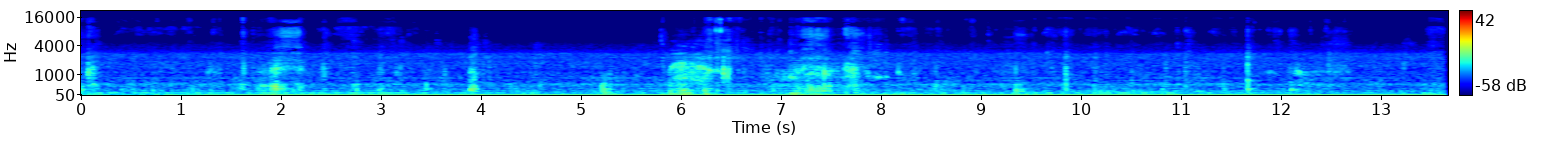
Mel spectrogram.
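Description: A person chewing and biting into a crispy breaded fried chicken tender, with faint wet mouth clicks; a louder bite and crunch about six seconds in, and another just after seven seconds.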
